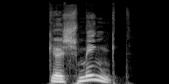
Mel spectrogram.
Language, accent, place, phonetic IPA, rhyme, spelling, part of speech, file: German, Germany, Berlin, [ɡəˈʃmɪŋkt], -ɪŋkt, geschminkt, adjective / verb, De-geschminkt.ogg
- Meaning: past participle of schminken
